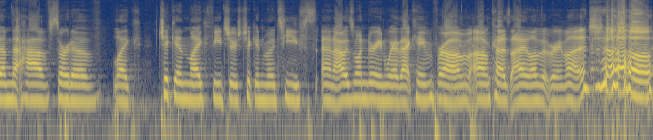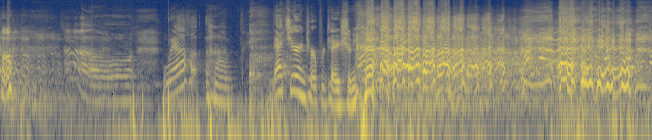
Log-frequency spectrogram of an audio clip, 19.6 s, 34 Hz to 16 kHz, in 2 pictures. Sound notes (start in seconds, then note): 8.8 chuckles; 15.2 crowd laughing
